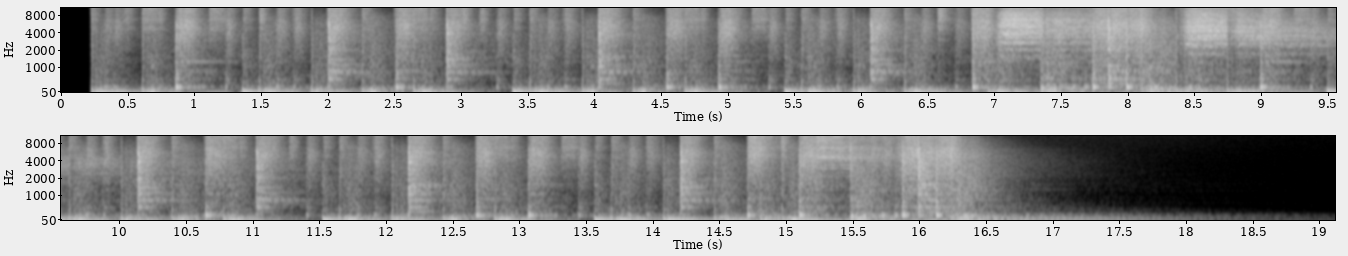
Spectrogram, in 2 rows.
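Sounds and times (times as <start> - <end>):
multi comp groove: 0.2 - 18.2.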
